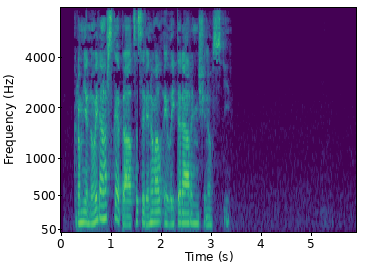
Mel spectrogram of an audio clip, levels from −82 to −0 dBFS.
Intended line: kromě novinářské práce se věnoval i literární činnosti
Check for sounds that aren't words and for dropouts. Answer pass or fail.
pass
